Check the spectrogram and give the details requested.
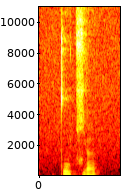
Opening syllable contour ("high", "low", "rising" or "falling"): falling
